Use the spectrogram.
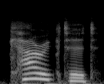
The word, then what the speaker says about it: charactered: The word is here accented on the second syllable, in modern English on the first.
